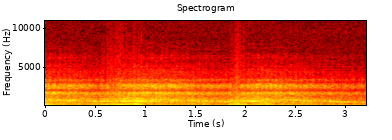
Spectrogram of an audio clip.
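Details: First-generation NA Mazda Miata 1.8 running after its fuel pump was replaced: a steady low engine note swells twice as the throttle is blipped, then settles back smooth and even. Normal idle and revving.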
